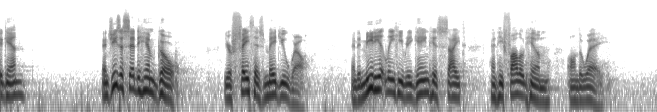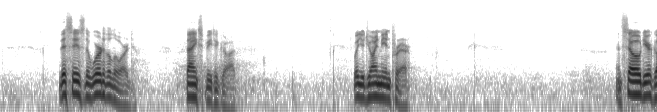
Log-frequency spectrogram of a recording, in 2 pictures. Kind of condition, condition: setting, live audience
